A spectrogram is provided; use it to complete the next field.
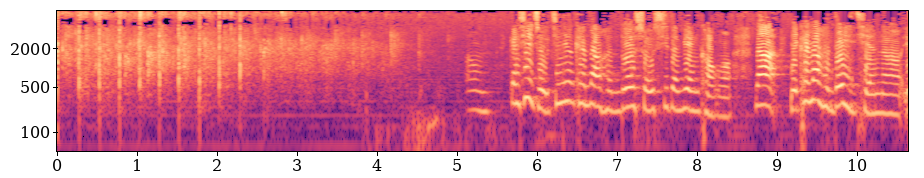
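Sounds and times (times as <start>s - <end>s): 
audience applause welcoming performers: 0.0s - 4.4s
speech: 5.2s - 10.6s.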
